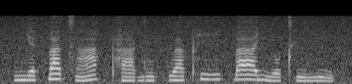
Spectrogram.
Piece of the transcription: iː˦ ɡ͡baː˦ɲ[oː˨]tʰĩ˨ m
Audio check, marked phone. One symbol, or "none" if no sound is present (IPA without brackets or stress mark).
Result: o˨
